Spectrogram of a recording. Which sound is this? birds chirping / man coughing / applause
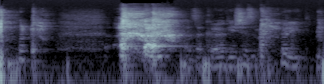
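man coughing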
